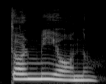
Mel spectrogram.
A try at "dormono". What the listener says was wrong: We actually lose the I from the infinitive, so the verb is not dormiono, but dormono.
